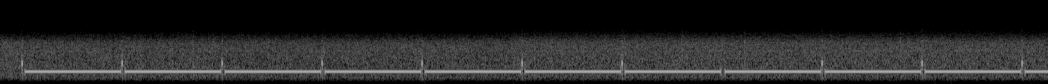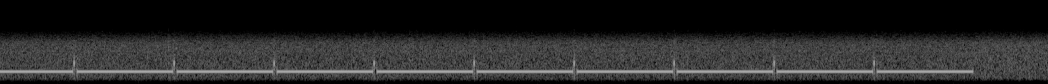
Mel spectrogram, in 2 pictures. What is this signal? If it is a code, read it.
Radio time signal (WWV, Colorado), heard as ticks, one a second, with radio static.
